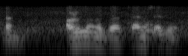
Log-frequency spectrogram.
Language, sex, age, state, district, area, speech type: Tamil, male, 60+, Tamil Nadu, Perambalur, rural, conversation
